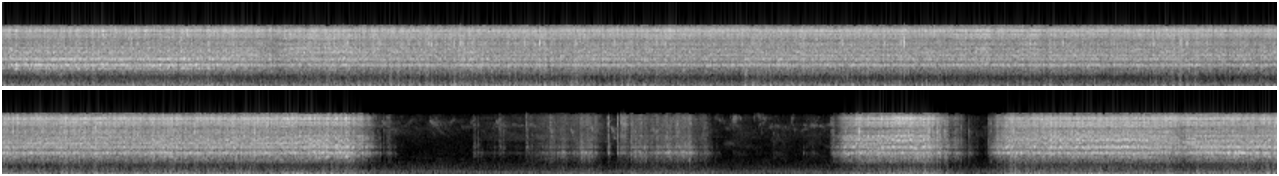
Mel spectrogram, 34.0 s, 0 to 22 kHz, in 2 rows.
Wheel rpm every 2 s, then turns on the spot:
170, 170, 160, 160, 160, 160, 160, 160, 160, 160, 150, 10, 10, 10, 90, 110, 160.
24-28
